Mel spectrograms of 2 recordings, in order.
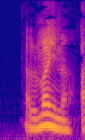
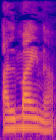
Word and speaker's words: Almaina: Recordarles que Rebeldes sin Sombra también se emite en otras radios libres, como Radio Bala en Manresa, Radio Almania en Granada. – Almaina. – Almaina, ay, que siempre lo digo mal, que me perdonen.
